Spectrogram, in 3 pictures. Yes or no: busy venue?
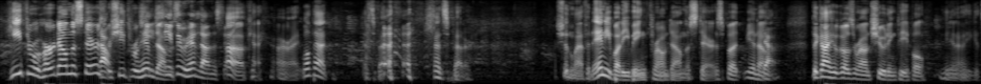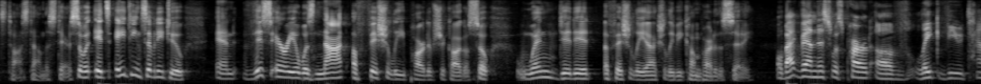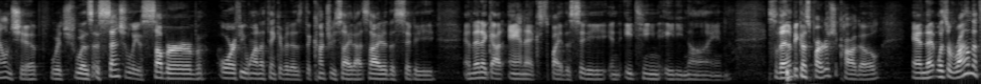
yes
